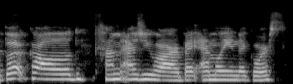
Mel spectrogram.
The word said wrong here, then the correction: Nagoski: uh, Nagoski.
